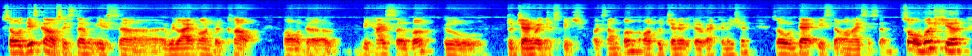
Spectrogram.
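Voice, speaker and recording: A man with a medium-pitched voice teaches an informal online technical class. He explains step by step in a halting way, often repeating himself. His English phrasing is non-native. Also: creaky, low-quality recording. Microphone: online video call.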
